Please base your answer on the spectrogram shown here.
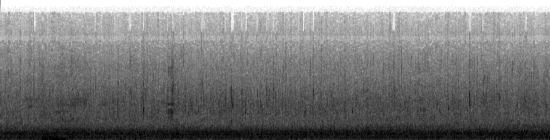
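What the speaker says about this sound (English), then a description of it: "Let's first drain some water from the kayak front." Water drains out of the front of a kayak as a continuous close trickling splash over a steady watery wash, with no talking.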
